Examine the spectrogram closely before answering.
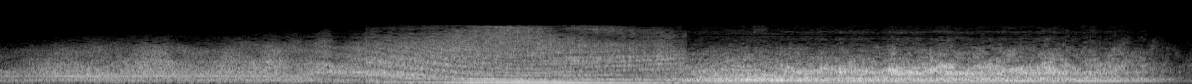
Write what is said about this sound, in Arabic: طائرة الدرون MQ-9 من أكبر وأحدث الطائرات الأمريكية بدون طيار بمواصفات تكنولوجية عالية، يبلغ طولها 11 مترا وعرضها مع الأجنحة 20 مترا وارتفاعها عن الأرض قرابة 4 أمتار ووزنها فارغة أكثر من طنين.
